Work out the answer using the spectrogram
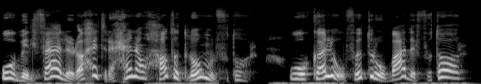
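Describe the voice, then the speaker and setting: Woman narrator, Upper Egyptian accent, fast-paced, animated pitch. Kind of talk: storytelling narration.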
